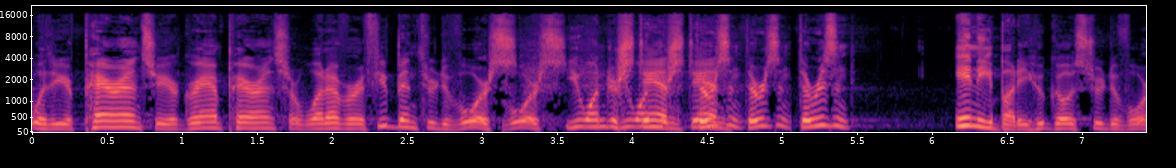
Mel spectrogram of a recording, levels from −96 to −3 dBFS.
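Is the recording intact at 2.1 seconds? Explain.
Yes, at 2.1 seconds the speech is intact, with no audible technical fault at that moment.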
